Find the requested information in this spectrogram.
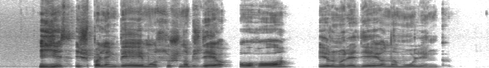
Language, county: Lithuanian, Vilnius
